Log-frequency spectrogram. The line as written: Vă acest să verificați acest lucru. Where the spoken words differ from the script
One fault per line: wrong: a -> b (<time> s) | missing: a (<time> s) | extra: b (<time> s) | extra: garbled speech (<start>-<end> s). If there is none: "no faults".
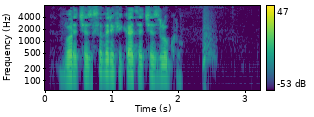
no faults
